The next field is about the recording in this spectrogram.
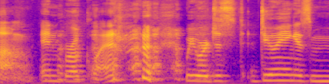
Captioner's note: laughing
